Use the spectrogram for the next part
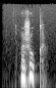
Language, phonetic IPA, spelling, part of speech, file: Russian, [ʐuk], жук, noun, Ru-жук.ogg
- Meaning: 1. beetle 2. rogue, crook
